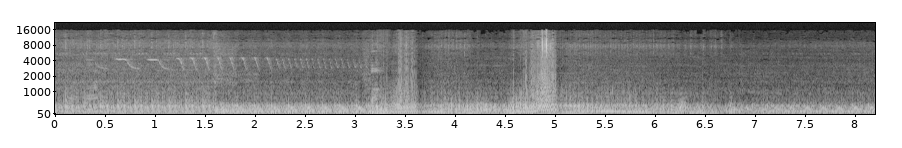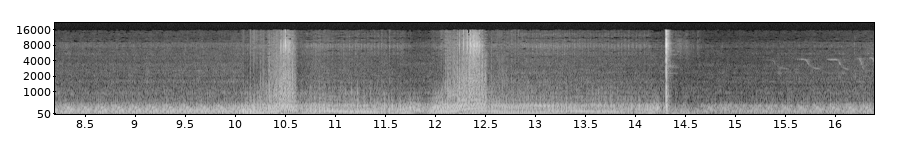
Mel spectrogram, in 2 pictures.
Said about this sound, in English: And, you know, it comes with the V8 sound, which a lot of people are really asking for.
